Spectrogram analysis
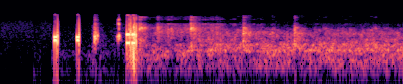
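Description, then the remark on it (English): A quick run of four or five sharp phone keypad beeps as star six is pressed on a phone, followed by a low, steady background noise with no talking. “Keep in mind, guys, like, go ahead and hit star six on your phone if you're still live.”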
